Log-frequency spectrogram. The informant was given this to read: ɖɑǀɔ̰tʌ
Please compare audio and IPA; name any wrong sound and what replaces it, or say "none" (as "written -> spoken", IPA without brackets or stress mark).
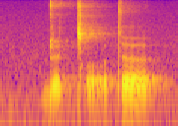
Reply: ɑ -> ʌ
